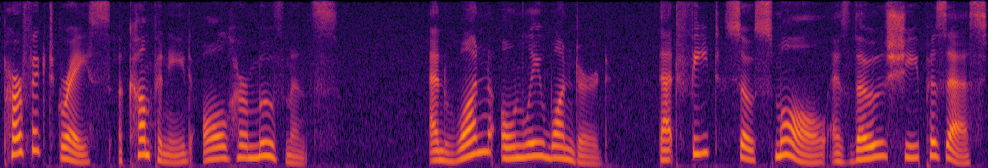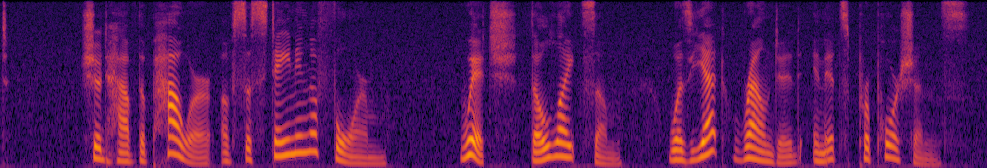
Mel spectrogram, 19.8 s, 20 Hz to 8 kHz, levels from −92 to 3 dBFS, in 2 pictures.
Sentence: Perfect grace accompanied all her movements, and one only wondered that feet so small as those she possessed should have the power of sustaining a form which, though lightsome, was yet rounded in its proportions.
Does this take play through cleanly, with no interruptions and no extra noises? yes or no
yes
